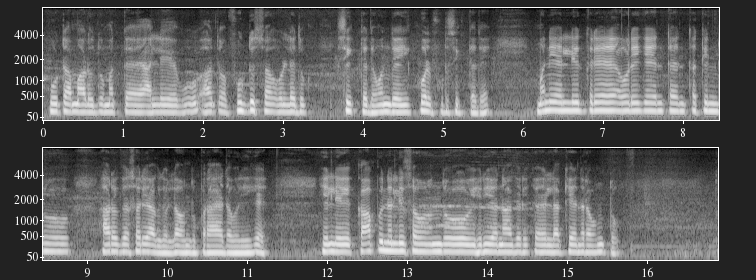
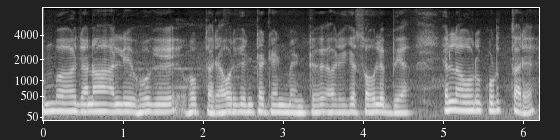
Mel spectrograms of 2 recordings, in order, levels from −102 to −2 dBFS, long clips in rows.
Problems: background sounds at intervals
